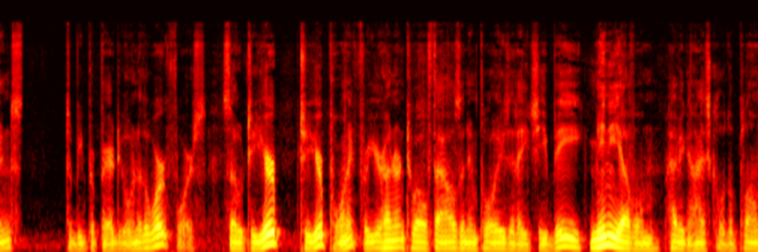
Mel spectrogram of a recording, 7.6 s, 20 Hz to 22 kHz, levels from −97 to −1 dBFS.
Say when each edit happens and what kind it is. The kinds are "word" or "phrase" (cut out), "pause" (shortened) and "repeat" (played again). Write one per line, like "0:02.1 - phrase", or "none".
0:02.2 - pause
0:05.9 - pause

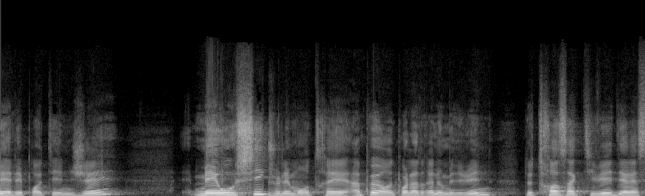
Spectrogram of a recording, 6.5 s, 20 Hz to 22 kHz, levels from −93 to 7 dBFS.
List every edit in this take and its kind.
0:02.7 - phrase
0:03.9 - word

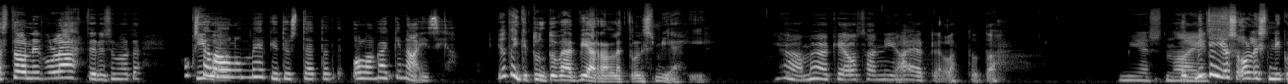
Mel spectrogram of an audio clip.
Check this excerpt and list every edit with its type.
none

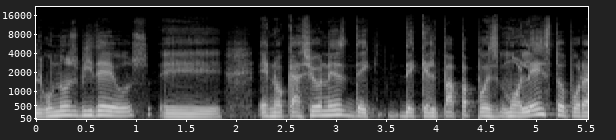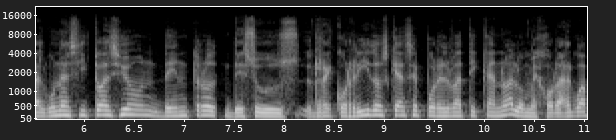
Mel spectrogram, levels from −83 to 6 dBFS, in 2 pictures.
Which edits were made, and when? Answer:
0:07.3 - word

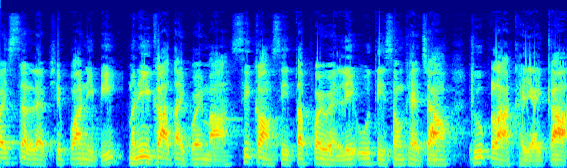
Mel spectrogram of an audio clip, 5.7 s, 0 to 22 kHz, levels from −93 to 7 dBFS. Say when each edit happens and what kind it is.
0:01.2 - pause
0:04.7 - word

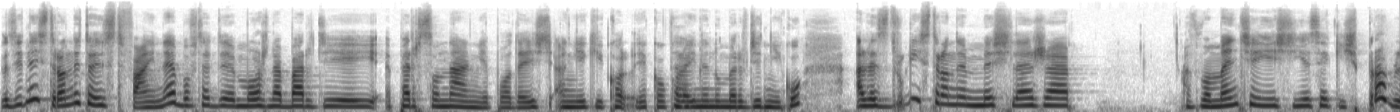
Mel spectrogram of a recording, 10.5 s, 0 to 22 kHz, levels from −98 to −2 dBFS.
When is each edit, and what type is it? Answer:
none

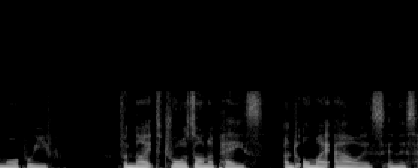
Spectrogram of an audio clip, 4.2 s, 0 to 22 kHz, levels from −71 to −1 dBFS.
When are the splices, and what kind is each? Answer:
0:02.7 - pause

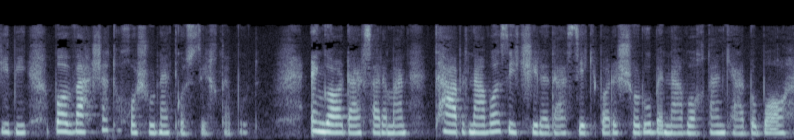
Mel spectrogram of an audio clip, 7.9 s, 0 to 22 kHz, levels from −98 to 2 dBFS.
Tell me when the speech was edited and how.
0:01.8 - word

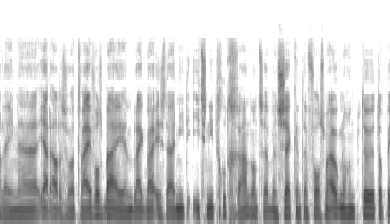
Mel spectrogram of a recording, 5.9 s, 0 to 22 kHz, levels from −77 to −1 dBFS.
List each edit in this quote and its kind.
none

